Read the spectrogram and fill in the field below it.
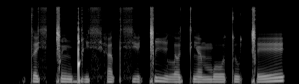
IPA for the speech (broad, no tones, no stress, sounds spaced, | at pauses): t ɛ sʲ ǀ ĩ ɡ͡ǃ i sʲ h a t sʲ e ǀ i l ʌ tʲ ã m o t u ǀ e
